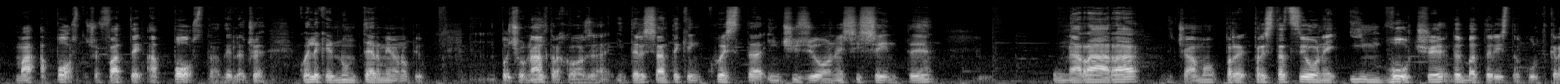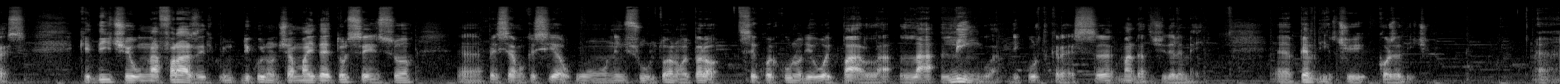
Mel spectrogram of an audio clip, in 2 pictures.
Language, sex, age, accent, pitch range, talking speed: Italian, male, 40-59, native, 85-115 Hz, 140 wpm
